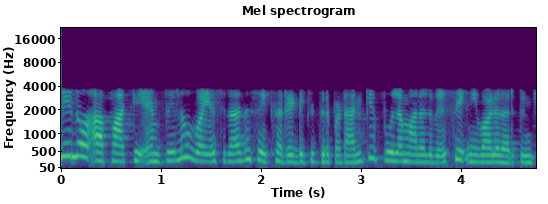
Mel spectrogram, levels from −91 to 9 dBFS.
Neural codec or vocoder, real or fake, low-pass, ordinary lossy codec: codec, 16 kHz, 2 kbps, X-Codec, HuBERT features, trained on balanced general audio; fake; 3.6 kHz; none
